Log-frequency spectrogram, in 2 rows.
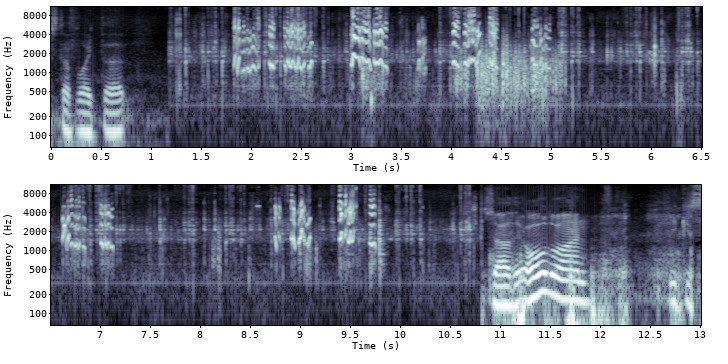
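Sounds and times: metal squeaking: 1.2s - 10.8s.

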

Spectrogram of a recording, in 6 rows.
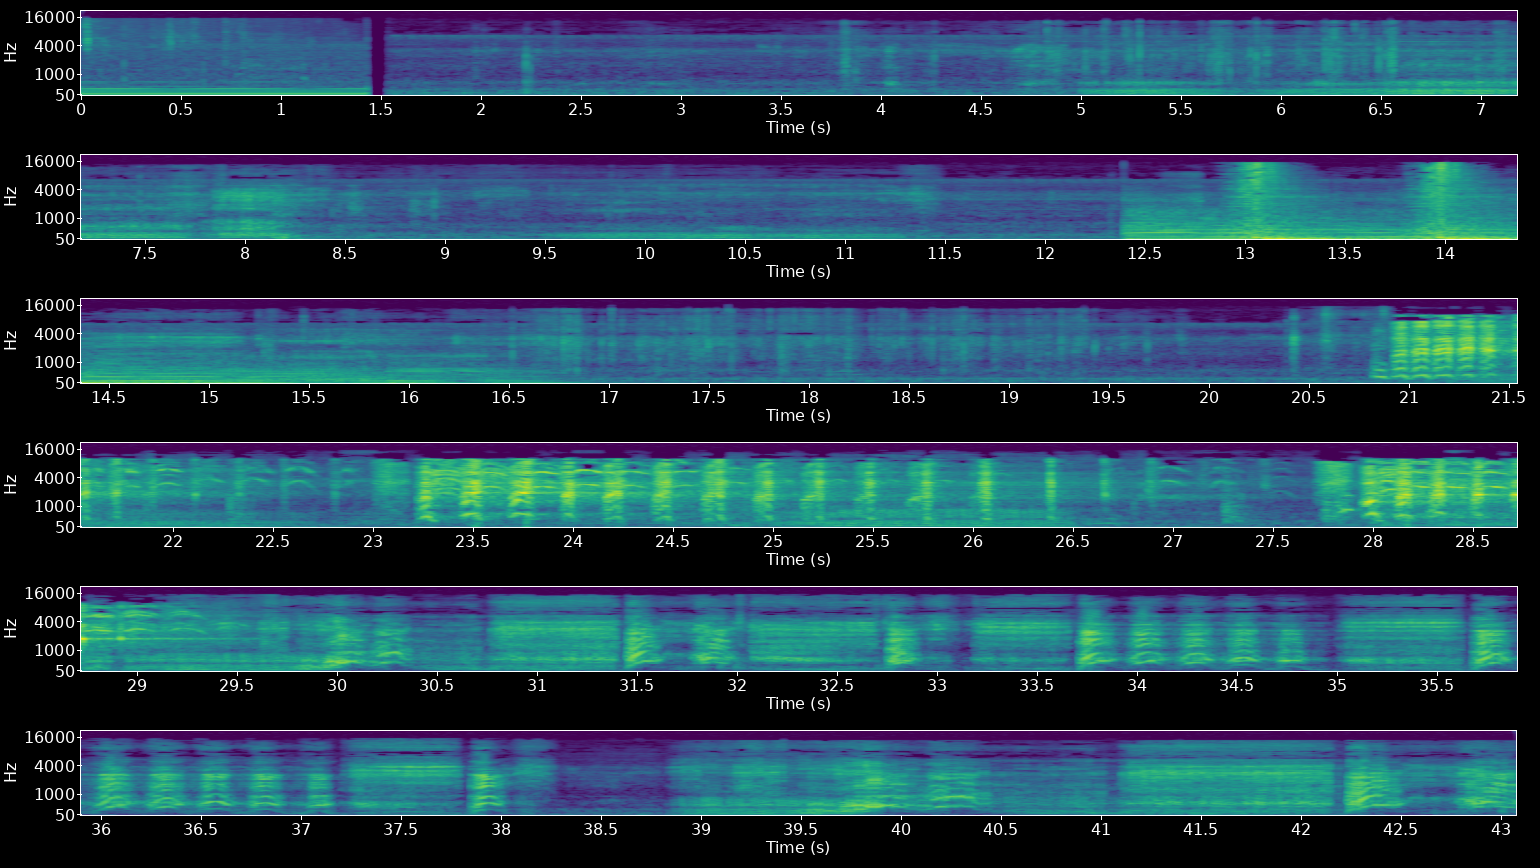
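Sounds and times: dogs growling: 4.9s - 8.7s, 9.4s - 11.5s, 28.8s - 36.0s, 38.8s - 43.0s
dogs barking: 29.9s - 30.4s, 31.4s - 32.1s, 33.7s - 35.0s, 35.6s - 37.2s, 42.2s - 43.0s.

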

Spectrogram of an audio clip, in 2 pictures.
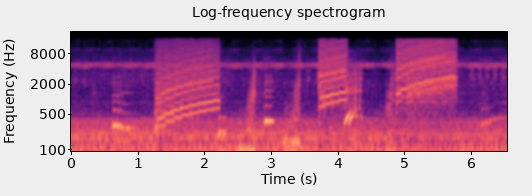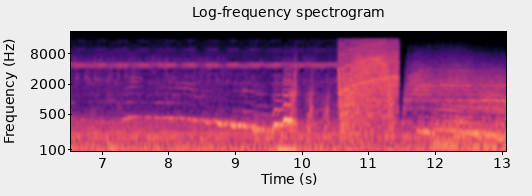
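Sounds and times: crickets chirping: 0.0s - 13.0s
rising swooping tones: 1.3s - 2.3s, 4.8s - 5.9s.

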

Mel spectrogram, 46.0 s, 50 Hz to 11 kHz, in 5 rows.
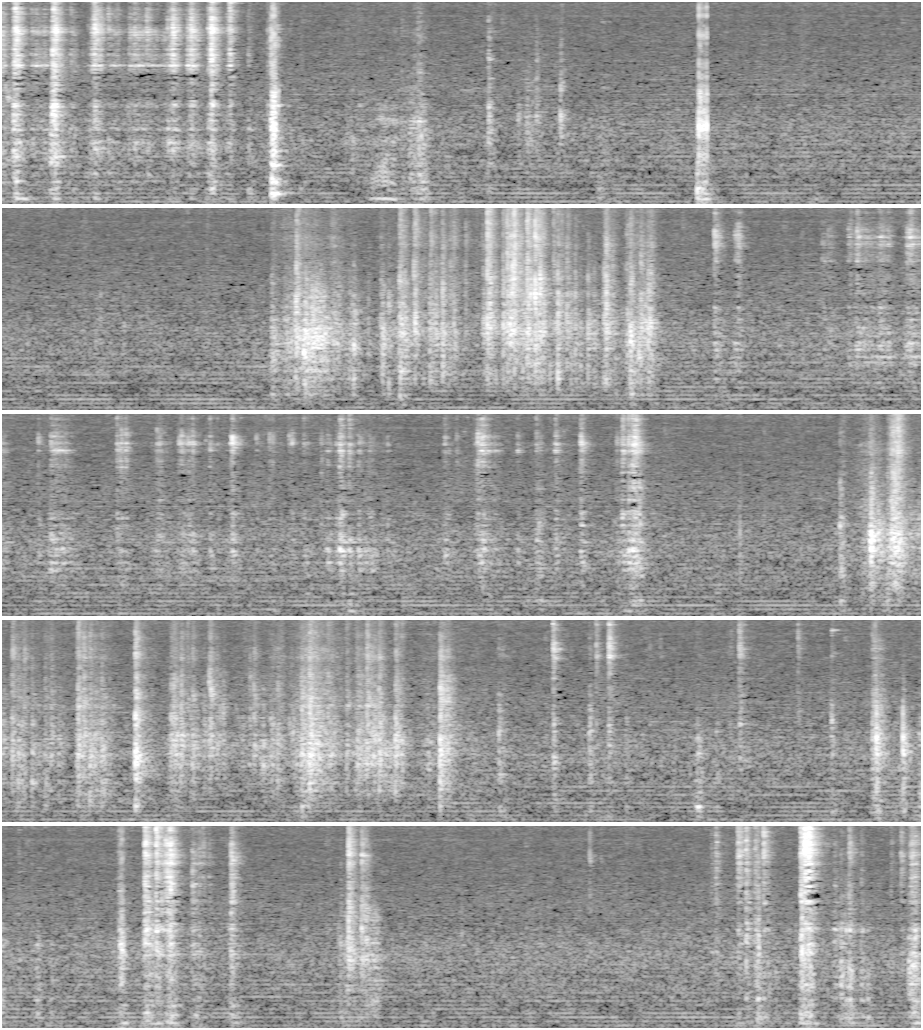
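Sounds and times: small metallic clicks and clinks: 0.0s - 2.5s.

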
